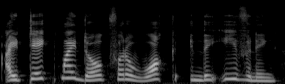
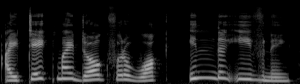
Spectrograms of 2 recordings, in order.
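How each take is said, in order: First: The stress falls on the words a walk. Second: The stress falls on in the evening. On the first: "The highlighted words are a walk" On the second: "The highlighted words are in the evening"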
